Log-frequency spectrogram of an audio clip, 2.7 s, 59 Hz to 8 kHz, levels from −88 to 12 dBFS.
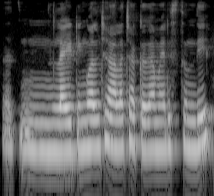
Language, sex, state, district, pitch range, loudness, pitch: Telugu, female, Andhra Pradesh, Sri Satya Sai, 190-205 Hz, -17 LUFS, 195 Hz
